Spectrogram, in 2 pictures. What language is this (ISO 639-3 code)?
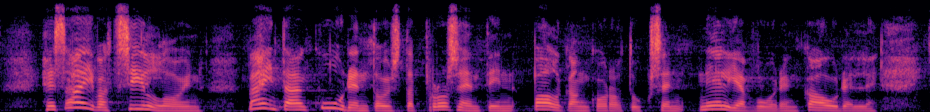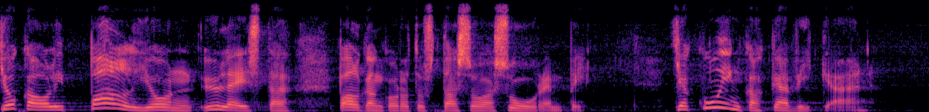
fin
